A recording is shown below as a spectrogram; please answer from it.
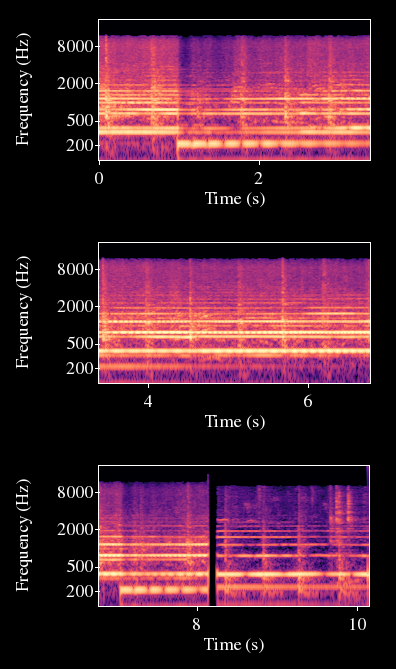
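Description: Background music of sustained, drone-like tones with bell-like ringing overtones; the low notes shift about a second in and again near seven seconds, and the sound cuts out briefly just after eight seconds.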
